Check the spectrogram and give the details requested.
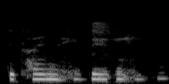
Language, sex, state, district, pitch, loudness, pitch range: Hindi, female, Bihar, Gaya, 240 Hz, -28 LUFS, 235-245 Hz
